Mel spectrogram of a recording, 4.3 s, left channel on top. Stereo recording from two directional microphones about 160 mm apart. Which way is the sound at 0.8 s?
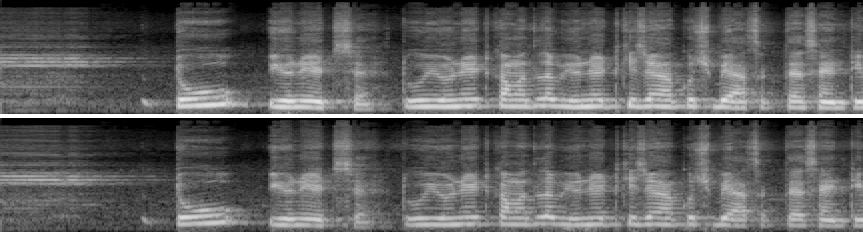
25° left (ahead or behind).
